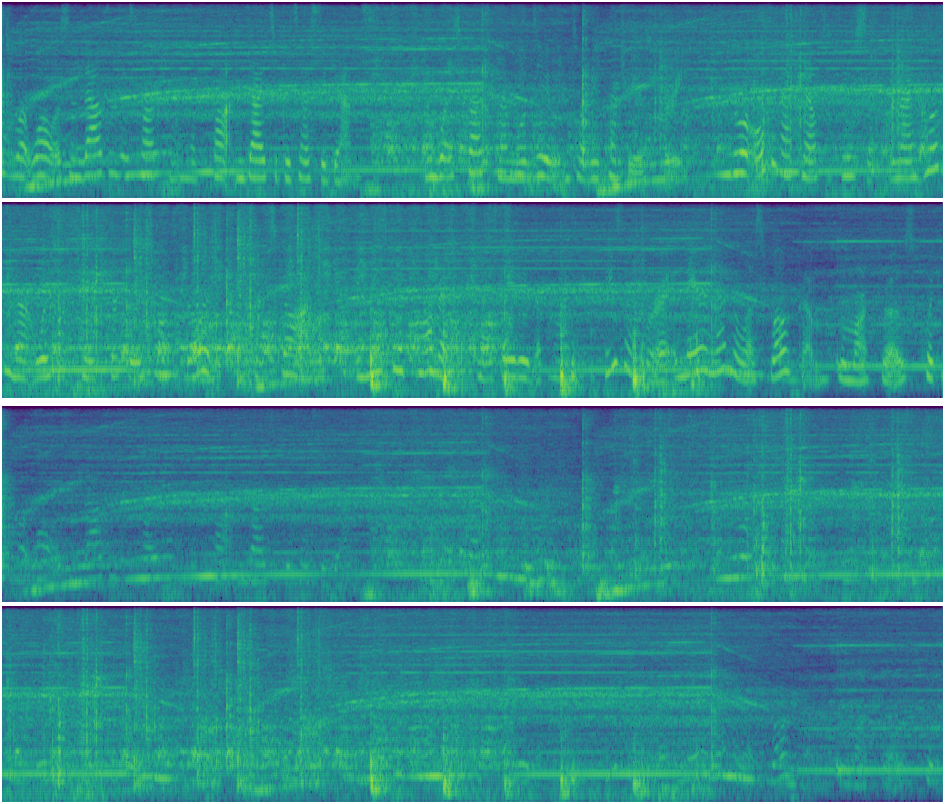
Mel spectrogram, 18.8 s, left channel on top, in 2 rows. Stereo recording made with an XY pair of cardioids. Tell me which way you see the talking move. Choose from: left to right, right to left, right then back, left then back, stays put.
stays put.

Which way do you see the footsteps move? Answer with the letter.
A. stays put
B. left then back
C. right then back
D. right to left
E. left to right
D.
